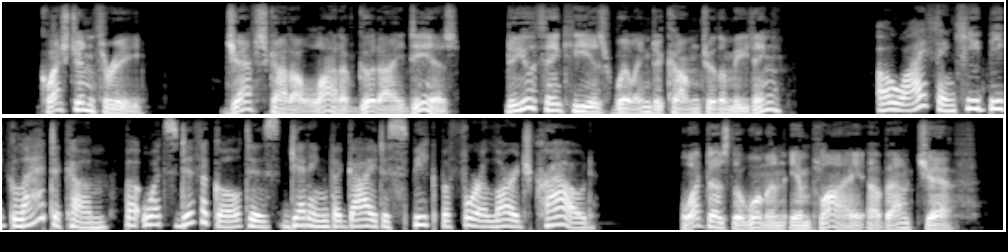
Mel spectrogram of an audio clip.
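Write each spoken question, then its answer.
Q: What does the woman imply about Jeff?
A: He finds it hard to speak before a large crowd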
